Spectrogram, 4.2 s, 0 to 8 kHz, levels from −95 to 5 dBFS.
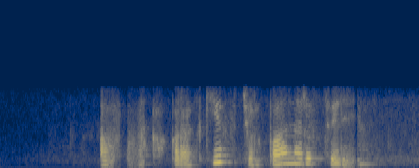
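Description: AMR narrowband mobile codec, throughout: the audio passes only about 250 Hz to 3.6 kHz, with a plainly buzzy, synthetic edge that fits a mid-rate mode near 10 kbps.

Lost AMR speech frames, 1.08 to 1.46 s: the decoder repeats its last good settings at falling gain, so about 240 ms of gaps scattered across this stretch warble and dip, the longest dropout lasting 80 ms. It happens again at 3.44 to 3.62 s, where 140 ms of lost frames drag out and fade before the sound returns.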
